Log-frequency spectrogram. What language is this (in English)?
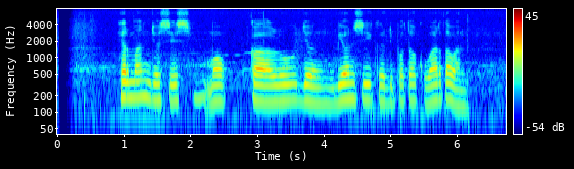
Sundanese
